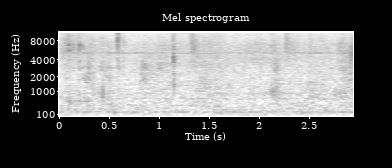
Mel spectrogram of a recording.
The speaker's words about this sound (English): Can you stop crunching?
